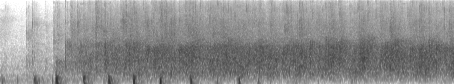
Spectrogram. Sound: audience clapping

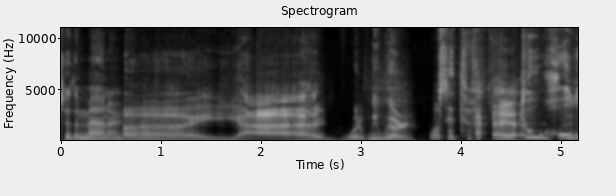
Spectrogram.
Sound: Squing stammers

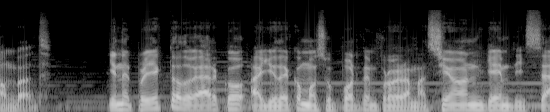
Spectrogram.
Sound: spanish

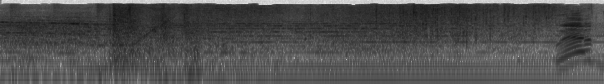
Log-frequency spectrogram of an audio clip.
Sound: splashing

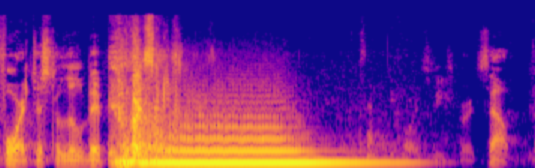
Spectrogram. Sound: loud microphone reverberation

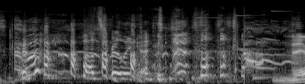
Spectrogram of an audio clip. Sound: both laugh

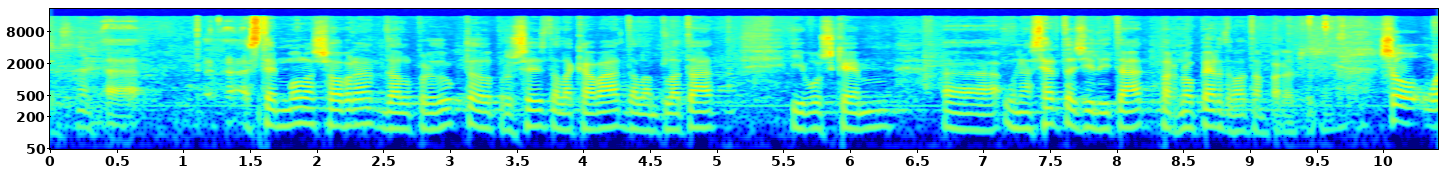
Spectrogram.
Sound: speaking catalan

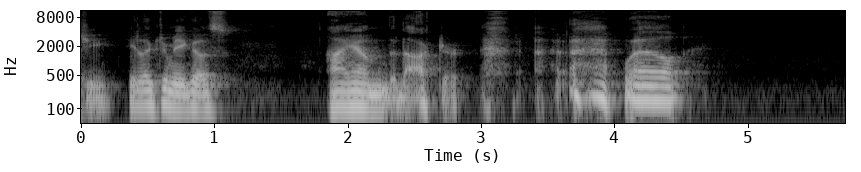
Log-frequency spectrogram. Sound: laugh

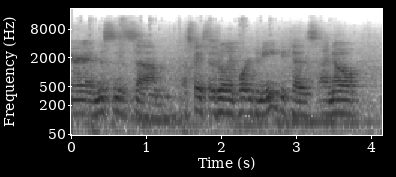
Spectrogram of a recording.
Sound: none

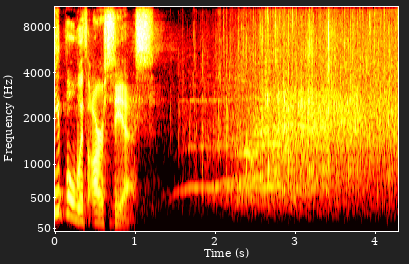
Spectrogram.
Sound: applause

